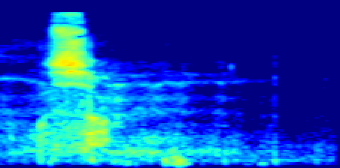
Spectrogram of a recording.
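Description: A man's audible breath between phrases: one short, hissy intake about half a second in, then quiet.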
